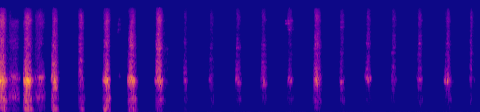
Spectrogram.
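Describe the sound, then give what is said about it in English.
Rapid breathing in and out through the mouth, many short, rhythmic puffs of air, stronger at first and then softer and more even, with no talking. “Big breath in. And then in and out through your mouth,”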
